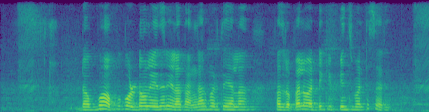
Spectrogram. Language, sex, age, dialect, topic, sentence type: Telugu, female, 41-45, Utterandhra, banking, statement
